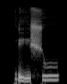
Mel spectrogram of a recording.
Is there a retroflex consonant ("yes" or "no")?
no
